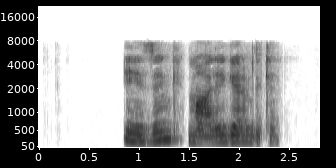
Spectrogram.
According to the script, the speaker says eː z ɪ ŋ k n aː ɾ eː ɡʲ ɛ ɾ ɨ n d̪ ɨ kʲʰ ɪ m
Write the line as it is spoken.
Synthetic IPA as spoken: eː z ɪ ŋ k m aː l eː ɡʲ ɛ ɾ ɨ m d̪ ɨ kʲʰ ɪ n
